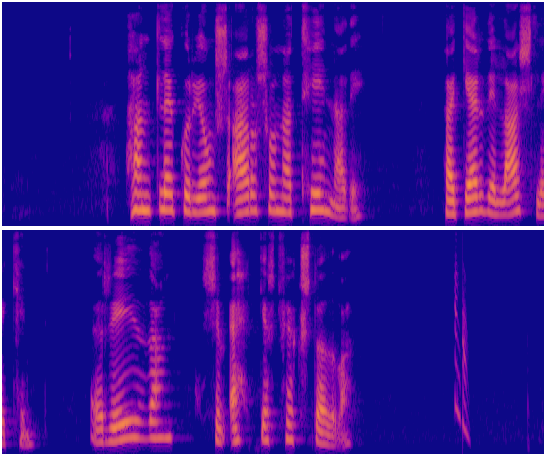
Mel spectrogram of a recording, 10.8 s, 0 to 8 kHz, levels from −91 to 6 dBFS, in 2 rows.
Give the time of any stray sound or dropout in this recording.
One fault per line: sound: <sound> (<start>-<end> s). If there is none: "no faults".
sound: chirp (10.0-10.1 s)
